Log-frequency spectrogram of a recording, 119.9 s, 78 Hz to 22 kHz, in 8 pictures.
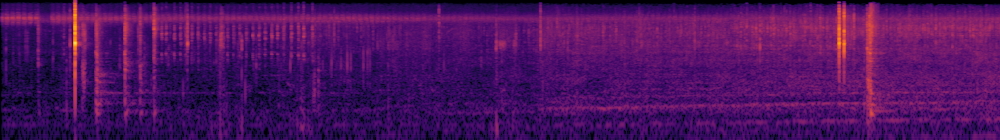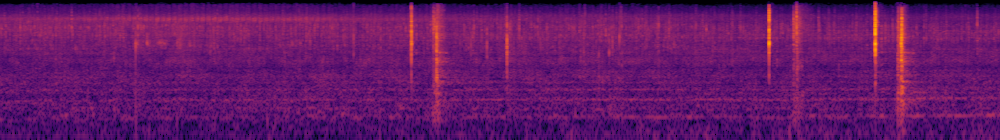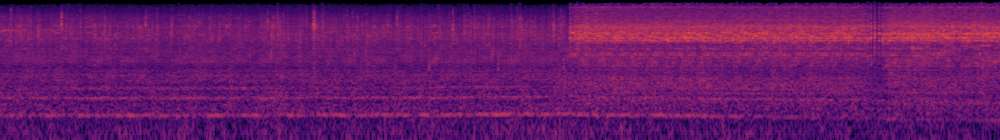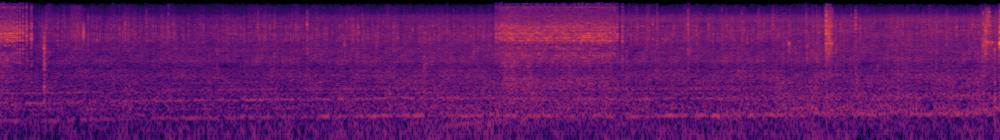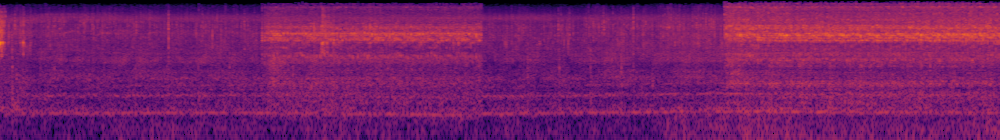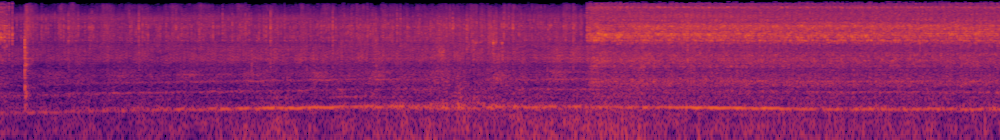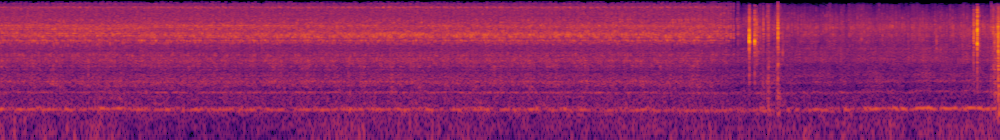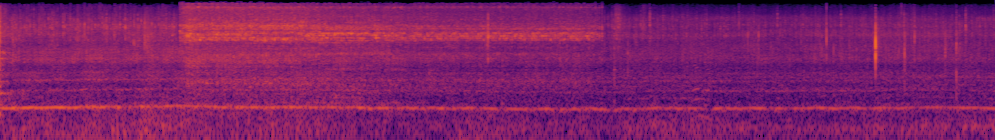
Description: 13. Велосипед — езда по велодорожке на горном велосипеде, переключение передач, шум шипованных шин, остановка с легким торможением
velosiped-ezda.mp3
